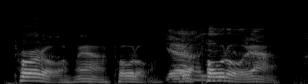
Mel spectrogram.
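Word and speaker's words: Pöltl: podem poda i mean i know how it's spelled but they say purdle portal yeah portal yeah it's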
